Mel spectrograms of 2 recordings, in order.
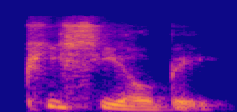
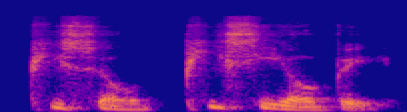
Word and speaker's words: PCAOB: So when I hear people say PCO, PCO is what they say, the A is silent.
